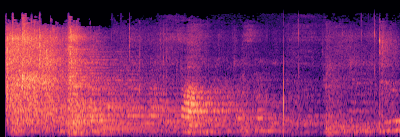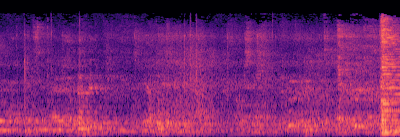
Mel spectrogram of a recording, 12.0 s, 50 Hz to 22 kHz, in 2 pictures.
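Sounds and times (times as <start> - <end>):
acoustic guitar strummed: 1.0 - 2.6, 11.7 - 12.0.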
